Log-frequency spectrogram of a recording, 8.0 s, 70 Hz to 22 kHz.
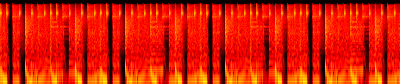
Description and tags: all 4 loops together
